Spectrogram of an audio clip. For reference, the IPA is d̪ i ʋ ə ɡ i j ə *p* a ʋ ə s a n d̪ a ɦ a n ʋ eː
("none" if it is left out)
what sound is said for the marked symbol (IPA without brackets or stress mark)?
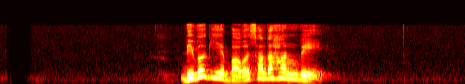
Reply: b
